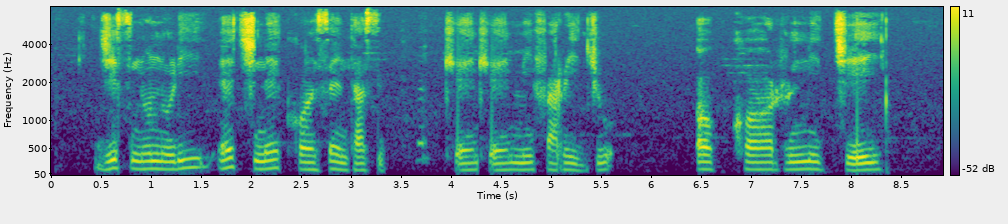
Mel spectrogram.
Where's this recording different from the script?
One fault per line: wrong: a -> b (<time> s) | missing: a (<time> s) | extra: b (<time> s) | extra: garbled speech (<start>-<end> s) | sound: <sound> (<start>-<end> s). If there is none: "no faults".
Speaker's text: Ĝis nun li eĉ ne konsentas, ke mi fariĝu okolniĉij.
sound: laugh (3.5-3.8 s)
extra: ke (4.3 s)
